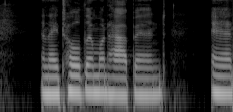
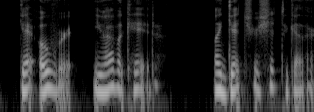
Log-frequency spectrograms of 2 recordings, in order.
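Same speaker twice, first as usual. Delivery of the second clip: mock firm, no-nonsense, stern scolding tone; 3 semitones higher than usual. Recalling crying to the speaker's mom and quoting her reply: imitating a stern scolding. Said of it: "talked to me so stern".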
